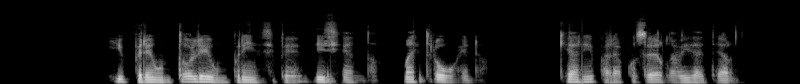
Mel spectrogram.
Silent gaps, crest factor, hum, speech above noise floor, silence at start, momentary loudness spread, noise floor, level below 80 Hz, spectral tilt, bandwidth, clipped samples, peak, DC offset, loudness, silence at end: 3.85-4.03 s, 4.89-5.59 s; 22 dB; none; over 70 dB; 1.15 s; 11 LU; under -90 dBFS; -52 dBFS; -7 dB/octave; 7.8 kHz; under 0.1%; 0 dBFS; under 0.1%; -21 LUFS; 0.65 s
